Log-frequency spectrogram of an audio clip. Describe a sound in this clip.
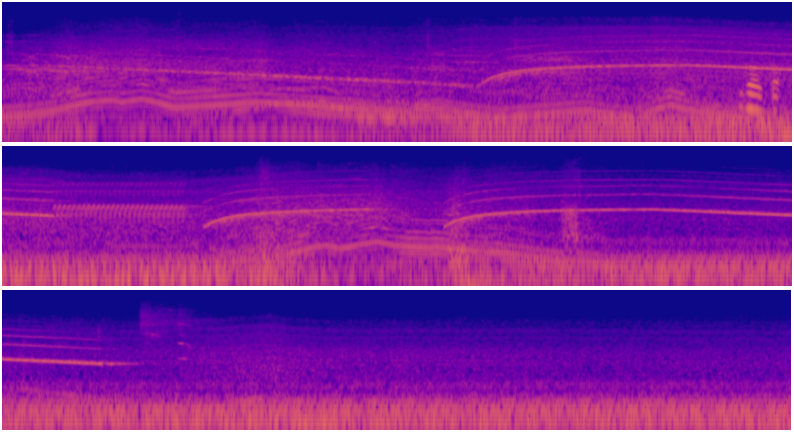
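A sports car engine revs and roars.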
